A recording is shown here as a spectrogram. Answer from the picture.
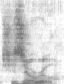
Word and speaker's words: Shizuru: name of the Goddess is actually spelled and pronounced uh shizuru or that the misspelling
